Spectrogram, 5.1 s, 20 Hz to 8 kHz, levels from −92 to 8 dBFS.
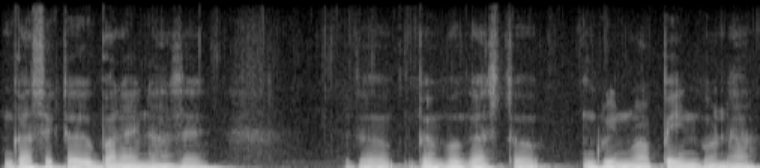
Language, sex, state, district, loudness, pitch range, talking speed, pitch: Nagamese, male, Nagaland, Kohima, -15 LUFS, 90-100 Hz, 165 wpm, 95 Hz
